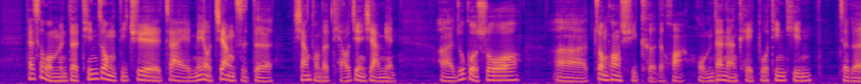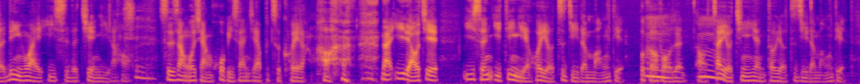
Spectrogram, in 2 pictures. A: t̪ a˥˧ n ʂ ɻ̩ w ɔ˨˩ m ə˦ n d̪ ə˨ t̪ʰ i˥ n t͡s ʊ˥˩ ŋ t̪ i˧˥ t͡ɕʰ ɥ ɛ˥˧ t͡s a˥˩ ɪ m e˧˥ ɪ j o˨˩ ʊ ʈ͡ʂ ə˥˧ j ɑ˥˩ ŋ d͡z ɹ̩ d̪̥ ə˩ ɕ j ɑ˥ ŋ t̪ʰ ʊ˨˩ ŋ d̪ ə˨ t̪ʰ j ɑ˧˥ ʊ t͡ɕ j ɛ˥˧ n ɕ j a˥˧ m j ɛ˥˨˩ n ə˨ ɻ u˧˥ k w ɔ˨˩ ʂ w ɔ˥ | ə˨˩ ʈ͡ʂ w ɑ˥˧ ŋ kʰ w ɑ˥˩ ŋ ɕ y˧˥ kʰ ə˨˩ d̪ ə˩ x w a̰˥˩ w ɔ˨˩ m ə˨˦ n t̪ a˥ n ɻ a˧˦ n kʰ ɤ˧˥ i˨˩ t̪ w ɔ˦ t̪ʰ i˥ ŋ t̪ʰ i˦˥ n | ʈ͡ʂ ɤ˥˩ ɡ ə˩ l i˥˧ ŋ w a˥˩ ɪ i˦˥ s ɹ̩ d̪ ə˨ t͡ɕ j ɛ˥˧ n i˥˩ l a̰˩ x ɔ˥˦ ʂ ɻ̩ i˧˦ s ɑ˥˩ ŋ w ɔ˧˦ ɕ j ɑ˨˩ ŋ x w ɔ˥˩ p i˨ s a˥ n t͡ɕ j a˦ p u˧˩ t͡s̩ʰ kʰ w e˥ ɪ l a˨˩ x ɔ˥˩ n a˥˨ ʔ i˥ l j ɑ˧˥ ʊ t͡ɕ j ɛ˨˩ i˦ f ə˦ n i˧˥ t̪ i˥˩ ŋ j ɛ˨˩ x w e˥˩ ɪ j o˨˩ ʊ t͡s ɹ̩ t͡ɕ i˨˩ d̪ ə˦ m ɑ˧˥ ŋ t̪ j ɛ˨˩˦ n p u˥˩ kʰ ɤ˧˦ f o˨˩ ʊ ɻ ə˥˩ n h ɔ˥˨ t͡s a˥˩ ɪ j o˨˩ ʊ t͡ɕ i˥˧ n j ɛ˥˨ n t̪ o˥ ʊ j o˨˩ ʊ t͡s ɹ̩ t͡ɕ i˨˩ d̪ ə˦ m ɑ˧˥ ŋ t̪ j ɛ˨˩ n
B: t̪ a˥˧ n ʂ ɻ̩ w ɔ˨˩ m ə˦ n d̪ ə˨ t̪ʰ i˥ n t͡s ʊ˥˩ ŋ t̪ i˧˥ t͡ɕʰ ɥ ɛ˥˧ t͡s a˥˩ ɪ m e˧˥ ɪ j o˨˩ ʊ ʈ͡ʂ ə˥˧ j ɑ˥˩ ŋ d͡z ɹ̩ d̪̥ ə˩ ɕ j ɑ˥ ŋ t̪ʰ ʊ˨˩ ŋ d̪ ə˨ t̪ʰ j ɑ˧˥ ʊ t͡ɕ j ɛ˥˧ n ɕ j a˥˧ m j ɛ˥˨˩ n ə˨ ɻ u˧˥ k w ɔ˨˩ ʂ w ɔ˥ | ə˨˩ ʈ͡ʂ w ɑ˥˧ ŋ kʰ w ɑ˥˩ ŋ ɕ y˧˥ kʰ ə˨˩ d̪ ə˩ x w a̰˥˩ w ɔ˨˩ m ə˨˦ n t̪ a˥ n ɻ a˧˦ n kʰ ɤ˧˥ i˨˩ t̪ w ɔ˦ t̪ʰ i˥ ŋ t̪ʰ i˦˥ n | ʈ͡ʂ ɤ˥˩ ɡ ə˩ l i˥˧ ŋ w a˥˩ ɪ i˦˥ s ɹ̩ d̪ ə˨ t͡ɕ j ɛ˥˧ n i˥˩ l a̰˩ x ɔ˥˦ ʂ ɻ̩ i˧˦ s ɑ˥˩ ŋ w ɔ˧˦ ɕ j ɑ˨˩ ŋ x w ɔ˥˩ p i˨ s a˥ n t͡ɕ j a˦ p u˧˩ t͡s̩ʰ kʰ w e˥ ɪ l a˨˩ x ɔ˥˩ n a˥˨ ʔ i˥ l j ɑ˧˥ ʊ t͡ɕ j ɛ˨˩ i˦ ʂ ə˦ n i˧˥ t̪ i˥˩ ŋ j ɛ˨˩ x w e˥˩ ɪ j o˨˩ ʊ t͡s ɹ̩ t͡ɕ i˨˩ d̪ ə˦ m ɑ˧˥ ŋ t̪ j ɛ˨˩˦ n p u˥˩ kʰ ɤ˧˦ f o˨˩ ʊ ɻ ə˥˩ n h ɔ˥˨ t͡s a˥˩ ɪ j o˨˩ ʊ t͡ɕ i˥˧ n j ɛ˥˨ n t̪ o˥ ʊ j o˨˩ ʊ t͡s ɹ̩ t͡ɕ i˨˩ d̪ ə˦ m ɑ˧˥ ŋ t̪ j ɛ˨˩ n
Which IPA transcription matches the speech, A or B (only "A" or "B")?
B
